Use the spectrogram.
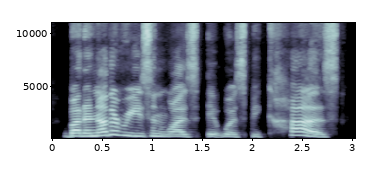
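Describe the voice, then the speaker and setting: At a moderate pace, a woman speaks with a high pitch and very wide pitch swings, the sound dry and close with no echo. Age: 70s. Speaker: nonprofit CEO and former corporate leader. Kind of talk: podcast interview.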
